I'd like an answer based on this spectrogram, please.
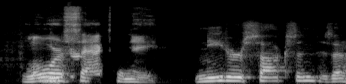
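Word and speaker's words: Niedersachsen: would that be U it it was called Neer soxon low Saxony Neer Saxon is that how you say it yeah neita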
